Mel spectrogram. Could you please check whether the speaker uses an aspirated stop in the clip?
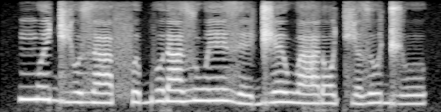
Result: no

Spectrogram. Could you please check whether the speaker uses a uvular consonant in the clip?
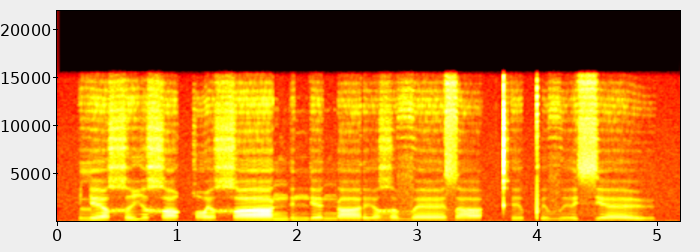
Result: yes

